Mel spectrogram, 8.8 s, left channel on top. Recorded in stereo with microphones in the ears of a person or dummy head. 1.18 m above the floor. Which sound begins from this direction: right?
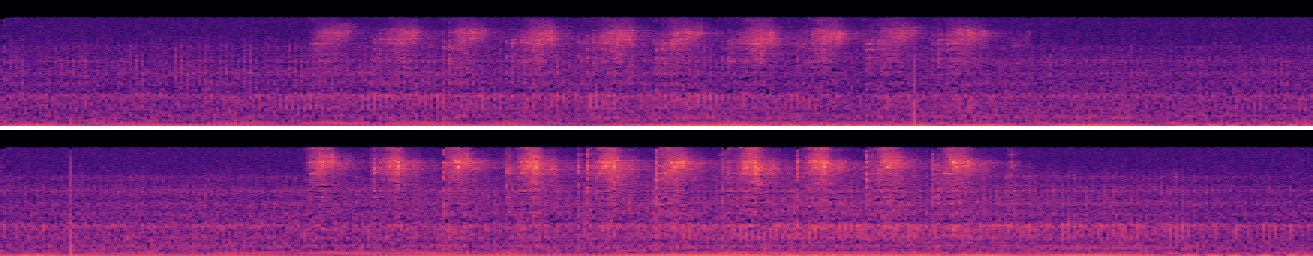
Cutlery clinking, at 2.0 s.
